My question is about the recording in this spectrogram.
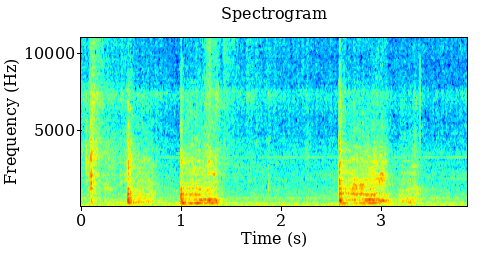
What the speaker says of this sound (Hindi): हरा धनिया डाल देंगे, उसको अच्छी तरह से मिक्स कर देंगे।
